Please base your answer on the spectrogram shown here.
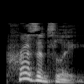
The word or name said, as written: presently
